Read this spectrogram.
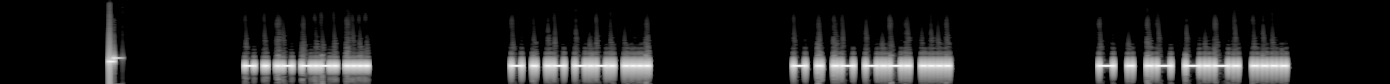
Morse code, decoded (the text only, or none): TEACH TEACH TEACH TEACH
